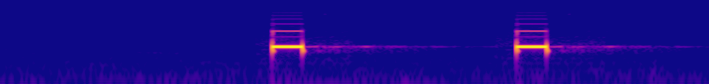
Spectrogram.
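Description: Two short electronic beeps of the same mid pitch, about a second in and again near the end, the lead-in tones from the sound system just before the routine's music starts.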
